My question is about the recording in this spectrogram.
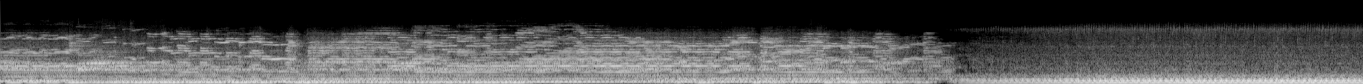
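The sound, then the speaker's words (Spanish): A car engine runs steadily as the car is driven through the Arab quarter of Tangier, a loud low hum with a rough mechanical drone. Partway through, the tone shifts to a smoother, even idle-like rumble that continues to the end. “El gigante japonés conduce el auto a prudente distancia, internándose por el barrio árabe de Tánger.”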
